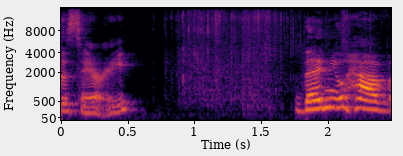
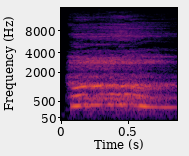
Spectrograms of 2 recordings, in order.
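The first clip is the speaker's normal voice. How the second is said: gasp; 8 semitones higher, 9 dB quieter than usual. Real, not acted. Revealing the fabric.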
